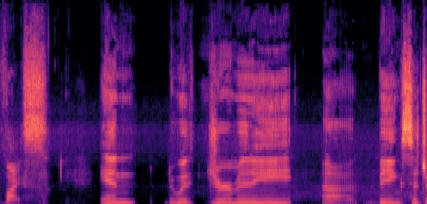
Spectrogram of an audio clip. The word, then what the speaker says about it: Weiss: However, I'm pronouncing it the German way because it's spelled W-E-I-S-S, and German, a W is pronounced like a V.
